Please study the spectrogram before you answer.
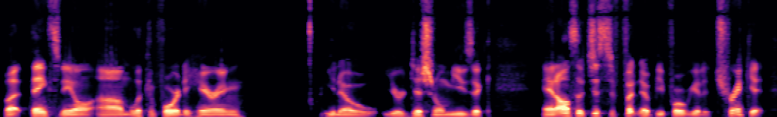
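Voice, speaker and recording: A man's voice: lowish voice, normal speed, fairly bright tone, dry recording, clean studio sound. A middle-aged man hosting a panel interview, rambling with many fillers and restarts. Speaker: podcast host and sync agent.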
